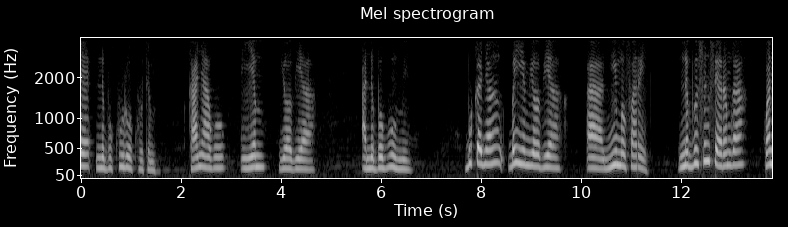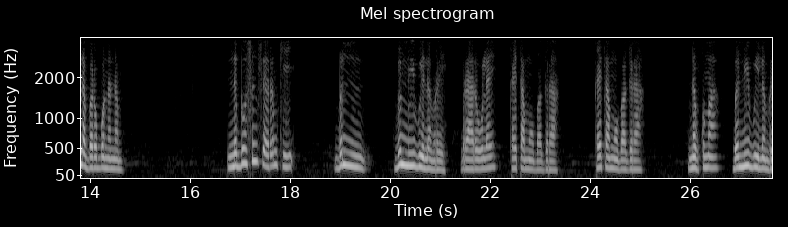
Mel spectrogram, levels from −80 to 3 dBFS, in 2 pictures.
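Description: Speech, with aliasing throughout. The sibilants sound gritty and metallic. Energy runs hard up to 4 kHz, which fits a resample to 8 kHz with no anti-alias filter. Content above 4 kHz folds back as wrong pitches, roughly 35 dB below the speech.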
